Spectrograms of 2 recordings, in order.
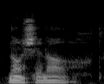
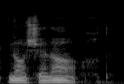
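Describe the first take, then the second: Both takes have the same delivery.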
